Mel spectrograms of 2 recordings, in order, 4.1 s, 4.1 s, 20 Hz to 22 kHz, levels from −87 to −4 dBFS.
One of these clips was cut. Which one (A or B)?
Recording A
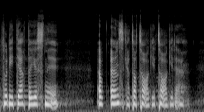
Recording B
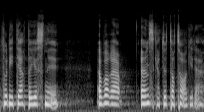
A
